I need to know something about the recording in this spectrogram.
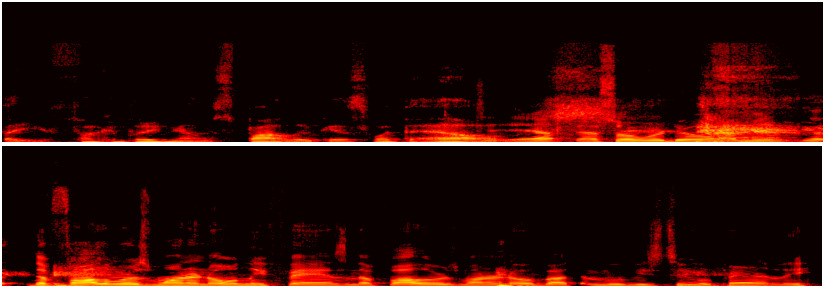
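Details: Adult male speaker; ordinary speech.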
